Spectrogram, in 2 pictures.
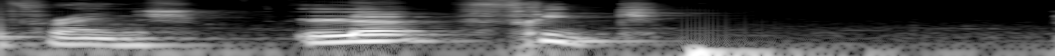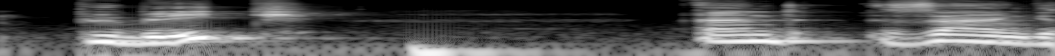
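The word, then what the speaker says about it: zinc: And zing. Zing is special actually because the letter C at the end is said like a G in French. Zing, zing.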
